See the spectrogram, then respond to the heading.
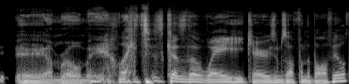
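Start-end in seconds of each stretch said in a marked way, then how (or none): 0.1-1.2 low, mean-sounding battle-axe voice. On a podcast, show how you expected the ball player you interviewed to sound: put-on battle axe voice. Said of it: "I thought he was going to have like a battle axe voice".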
